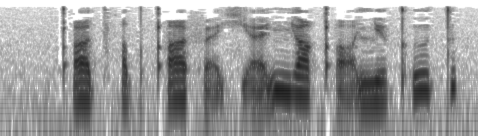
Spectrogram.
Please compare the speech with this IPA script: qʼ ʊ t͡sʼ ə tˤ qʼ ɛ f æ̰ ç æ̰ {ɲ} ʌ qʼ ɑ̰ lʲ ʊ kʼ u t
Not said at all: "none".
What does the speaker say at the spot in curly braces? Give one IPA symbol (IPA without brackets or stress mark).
ɲ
